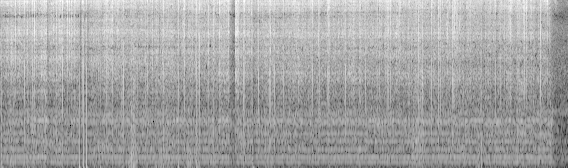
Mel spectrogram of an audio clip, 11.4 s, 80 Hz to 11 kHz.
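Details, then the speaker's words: Strat 160KS welding inverter, 2 mm gap, 2.5 mm electrode: a steady electrical hum under crackling arc noise throughout the weld, stopping when the arc breaks; it hums under load, cause unknown. "варим сварочным инвертором рат 160 КС зазор 2 мм электрод 2,5 мм гудит но варит начинаем варить"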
